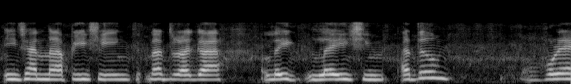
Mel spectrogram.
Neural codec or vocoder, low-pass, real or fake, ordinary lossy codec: codec, 24 kHz, 3 kbps, HILCodec; 7.2 kHz; fake; none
